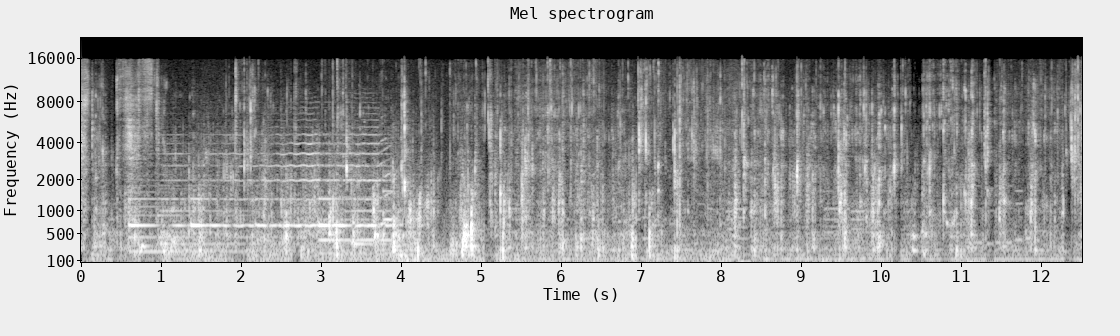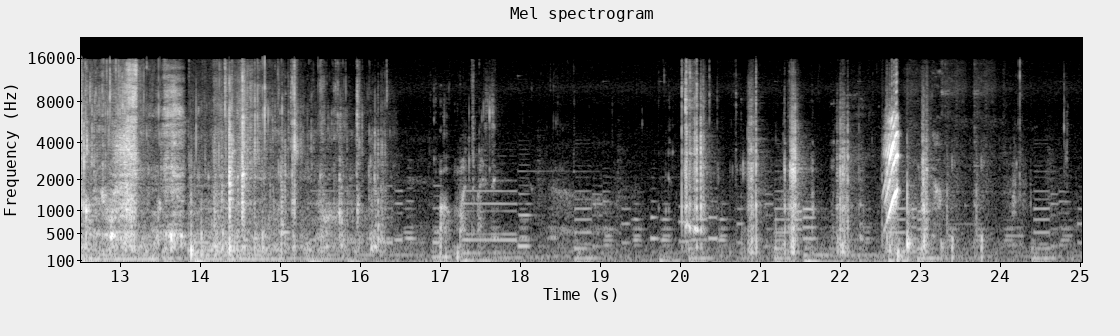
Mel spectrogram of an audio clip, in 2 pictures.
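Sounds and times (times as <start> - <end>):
chewing crunchy food: 0.0 - 0.6, 4.2 - 16.5, 19.4 - 25.0
wet mouth smacking: 19.8 - 23.4.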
